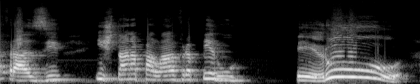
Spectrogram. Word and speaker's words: Peru: Peru! A palavra tem 2 sílabas e a mais forte é a última. É uma palavra oxítona.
